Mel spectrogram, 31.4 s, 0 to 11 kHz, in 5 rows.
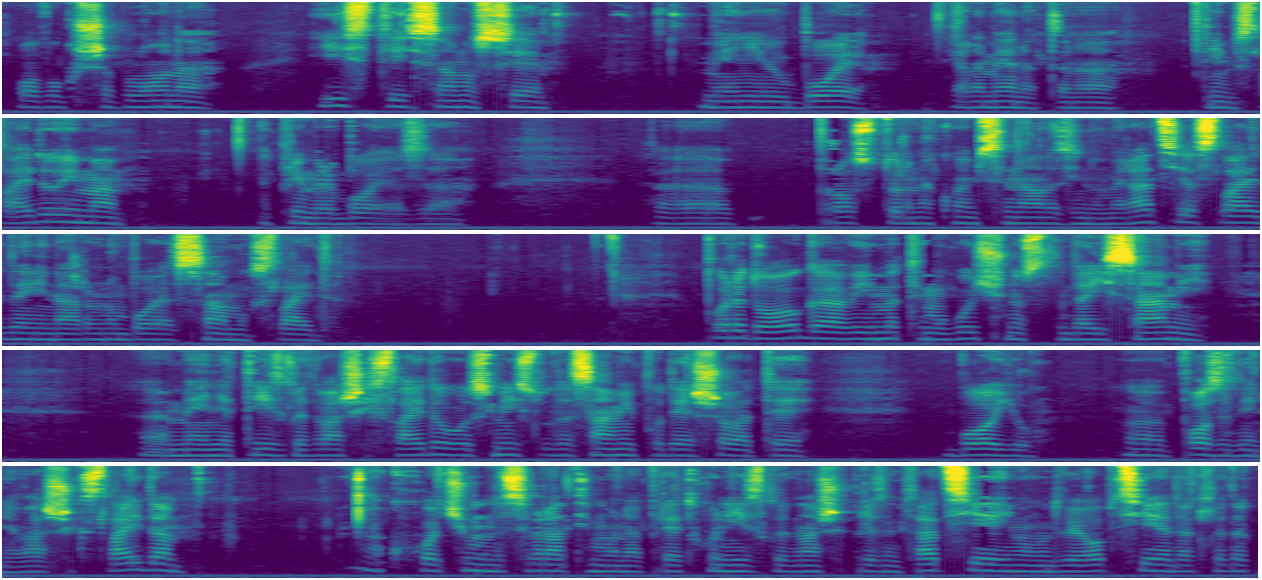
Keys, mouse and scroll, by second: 1.9 click, 24.8-28.5 drag.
